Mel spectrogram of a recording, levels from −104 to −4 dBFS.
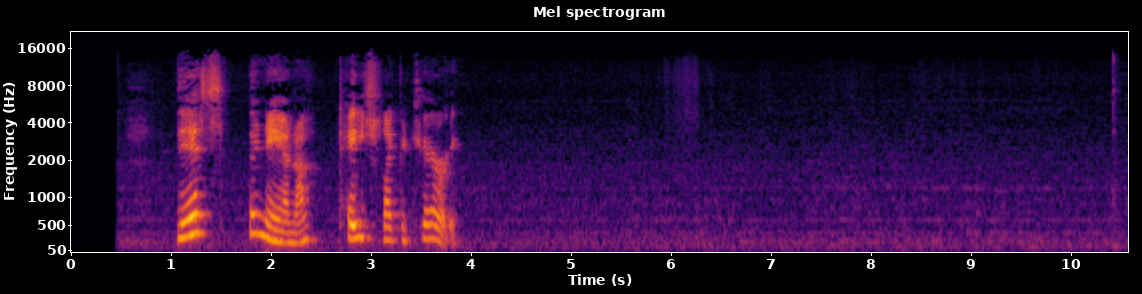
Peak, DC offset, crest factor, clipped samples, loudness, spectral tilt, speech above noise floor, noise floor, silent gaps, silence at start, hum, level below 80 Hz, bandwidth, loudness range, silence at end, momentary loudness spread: -8 dBFS; under 0.1%; 26 dB; under 0.1%; -29 LUFS; -3.5 dB/octave; 39 dB; -67 dBFS; none; 1.05 s; none; -76 dBFS; 15 kHz; 13 LU; 6.75 s; 15 LU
